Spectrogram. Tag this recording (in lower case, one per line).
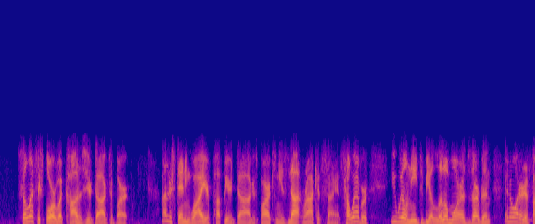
speech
